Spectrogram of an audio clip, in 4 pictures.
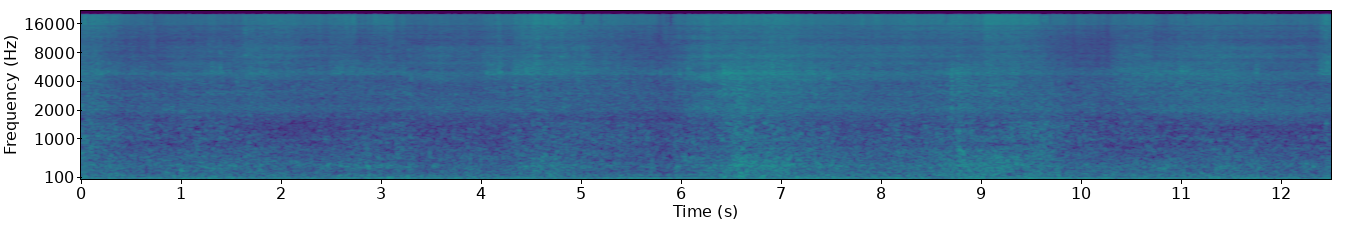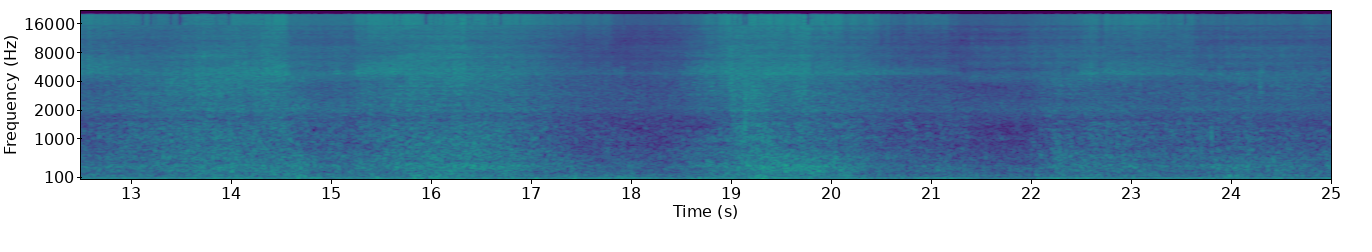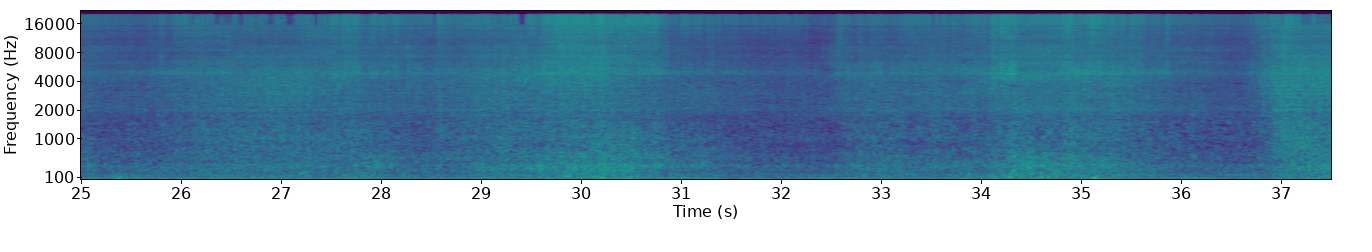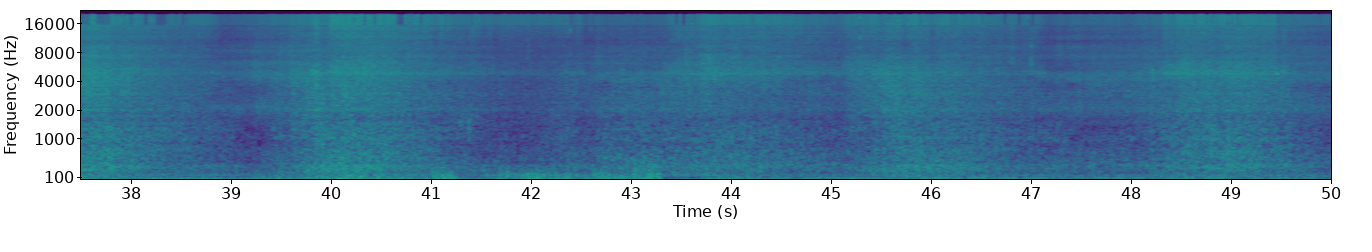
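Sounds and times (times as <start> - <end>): sea waves breaking on shore: 0.0 - 50.0.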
